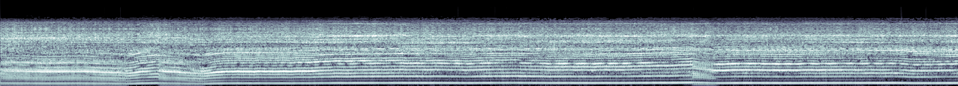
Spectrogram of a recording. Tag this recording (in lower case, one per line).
chainsaw
tools
power tool
chainsawing trees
